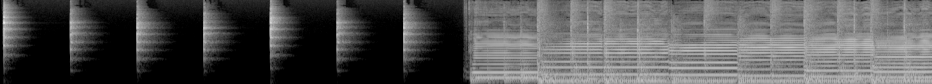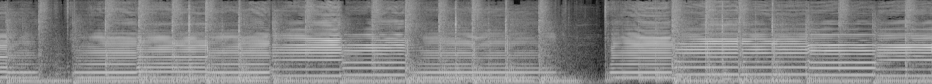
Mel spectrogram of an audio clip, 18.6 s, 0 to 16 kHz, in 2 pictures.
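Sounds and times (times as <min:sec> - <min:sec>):
saxophone melody in Phrygian mode: 0:04.7 - 0:18.6.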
